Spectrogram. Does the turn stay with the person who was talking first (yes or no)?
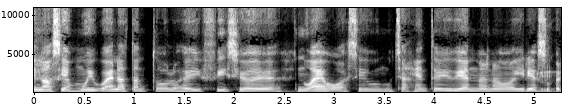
no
